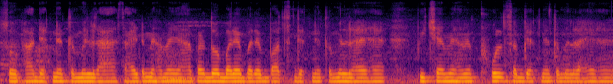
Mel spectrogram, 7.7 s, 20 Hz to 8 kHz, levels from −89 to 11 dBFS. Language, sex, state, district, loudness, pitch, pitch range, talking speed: Hindi, male, Bihar, West Champaran, -17 LUFS, 130 Hz, 130-135 Hz, 220 wpm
